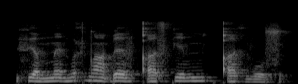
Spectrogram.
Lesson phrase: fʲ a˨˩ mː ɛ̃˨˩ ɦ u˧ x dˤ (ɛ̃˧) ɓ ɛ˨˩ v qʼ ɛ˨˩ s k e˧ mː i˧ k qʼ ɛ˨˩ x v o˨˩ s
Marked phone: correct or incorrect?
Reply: incorrect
